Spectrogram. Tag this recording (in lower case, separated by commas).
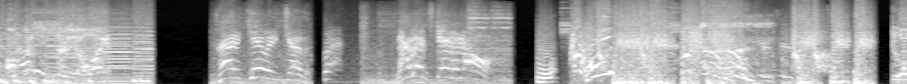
music, speech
